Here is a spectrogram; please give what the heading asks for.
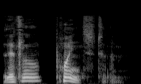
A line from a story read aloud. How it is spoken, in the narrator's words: said I, as calmly as possible, with a catch in my breath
